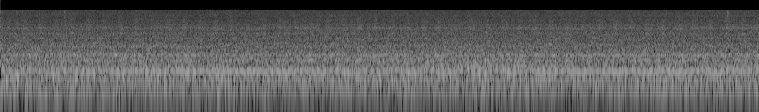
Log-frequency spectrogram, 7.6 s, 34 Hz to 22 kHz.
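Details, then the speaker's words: TM 508 common-rail test bench starts its run and heats the test fluid toward 45 °C. A steady, even drone with one constant tone and no knocks or surging; the bench is running normally. "Ela iniciou o giro, ela está em procedimento de aquecimento."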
